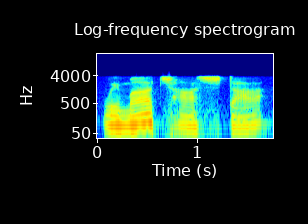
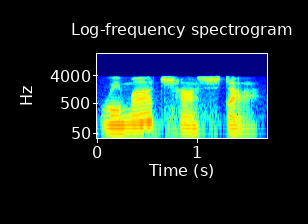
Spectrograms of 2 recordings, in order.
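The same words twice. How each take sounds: Both takes have the same delivery.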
